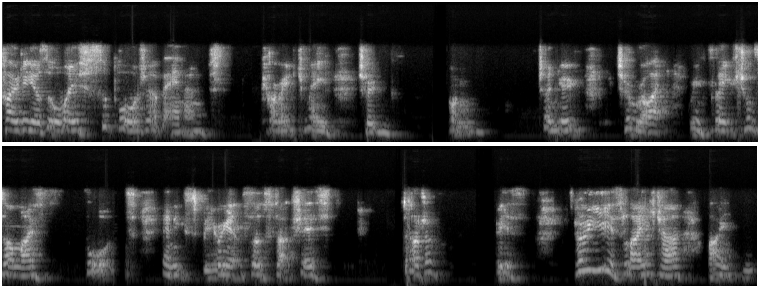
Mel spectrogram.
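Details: Stuttering (stammer) in an adult woman, an early childhood teacher in New Zealand, who describes herself as having a stammer.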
